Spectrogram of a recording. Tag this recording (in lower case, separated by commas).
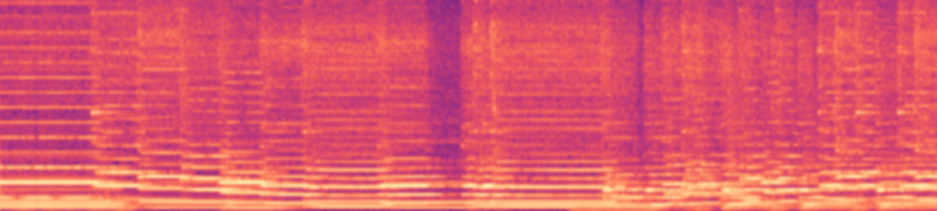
musical instrument, keyboard (musical), organ, music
